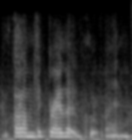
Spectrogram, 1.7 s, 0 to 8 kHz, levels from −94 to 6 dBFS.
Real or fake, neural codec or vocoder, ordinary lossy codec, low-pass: fake; codec, 16 kHz, 2 kbps, FreqCodec, smaller model; none; 7.2 kHz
